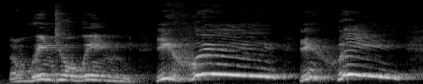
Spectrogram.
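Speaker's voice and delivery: loud high wind howls with a laugh; howling wind. Acted. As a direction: shout the wind noise, high. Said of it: "I want to do that again".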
